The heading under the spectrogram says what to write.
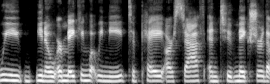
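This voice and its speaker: Over a quiet background, a woman talks at a fairly quick pace in a medium pitch with a monotone, flat intonation. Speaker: social work program presenter. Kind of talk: presentation over video call. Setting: video call. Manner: fast.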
